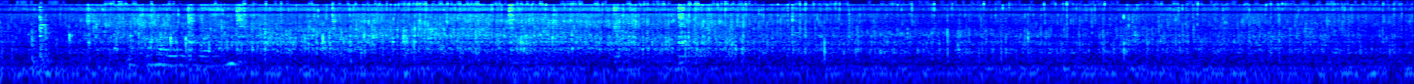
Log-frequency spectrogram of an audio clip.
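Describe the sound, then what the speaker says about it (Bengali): Onions sizzle steadily in hot oil with ginger and garlic added, a continuous crackling hiss close by with faint clinks and stirring, no voices. "পেঁয়াজটা খুব সুন্দর করে ভাজা হয়ে গেছে"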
